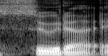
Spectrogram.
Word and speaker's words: Ceuta: That's what the English pronunciation is. It's actually Spanish, like actual Spanish. – Okay. All right. – So, you know, it's not pronounced that way, but the English pronunciation is Ceuta.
